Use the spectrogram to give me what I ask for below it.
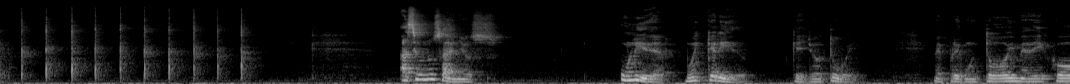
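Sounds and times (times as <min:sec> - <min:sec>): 
audience applause: 0:00.0 - 0:02.5
speech: 0:04.0 - 0:05.0, 0:06.2 - 0:08.7, 0:09.3 - 0:10.6.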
